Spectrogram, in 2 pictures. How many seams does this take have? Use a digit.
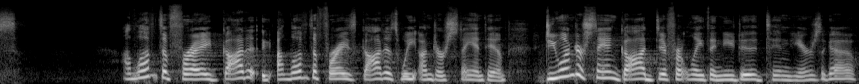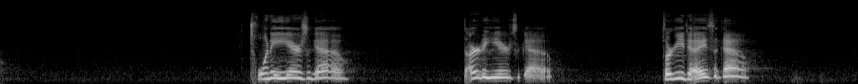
1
